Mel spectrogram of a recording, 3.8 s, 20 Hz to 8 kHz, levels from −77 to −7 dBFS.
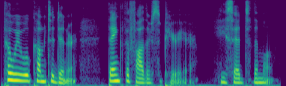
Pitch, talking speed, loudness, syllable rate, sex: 175 Hz, 235 wpm, -20 LUFS, 6.5 syllables/s, female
